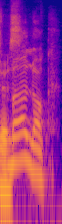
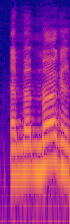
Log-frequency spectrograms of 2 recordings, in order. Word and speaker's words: Mergle: Well, first I have to turn in my another curious Merloc. Mergle. Mergle. Not Merloc.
